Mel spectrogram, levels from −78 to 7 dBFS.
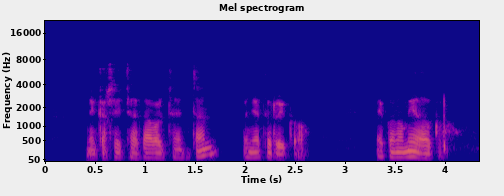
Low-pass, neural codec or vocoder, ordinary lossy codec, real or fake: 7.2 kHz; none; Opus, 32 kbps; real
